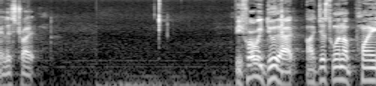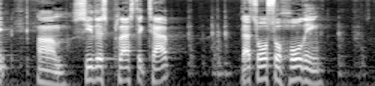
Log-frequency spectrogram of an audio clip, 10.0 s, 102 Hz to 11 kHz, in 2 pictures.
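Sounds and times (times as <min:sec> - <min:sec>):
faint low hum: 0:00.0 - 0:04.2.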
